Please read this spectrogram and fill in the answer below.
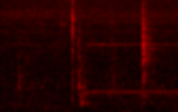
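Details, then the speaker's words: Old Yamaha Vixion fuel-injected motorcycle, left relay (engine cut, key on/off and starter-in-gear circuit) tested by switching the engine cut on and off: two crisp single clicks about half a second apart; relay switching normally. "Nah, kan bunyi cetuk. Nah, kalau kita matikan engine cutnya, nah itu kan mati, bunyi juga, nyala bunyi juga."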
